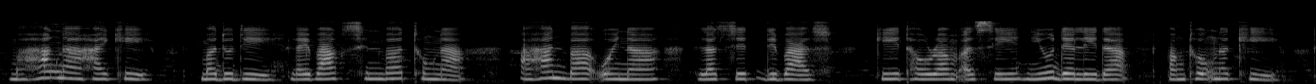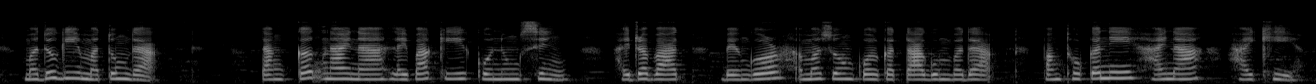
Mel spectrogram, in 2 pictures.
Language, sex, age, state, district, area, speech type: Manipuri, female, 30-45, Manipur, Senapati, rural, read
